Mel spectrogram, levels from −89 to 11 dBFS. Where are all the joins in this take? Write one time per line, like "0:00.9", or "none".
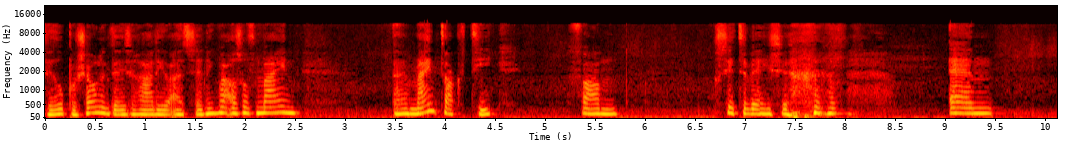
0:06.7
